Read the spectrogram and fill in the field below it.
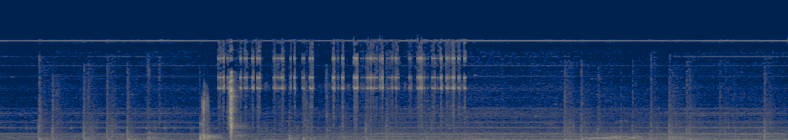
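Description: A cat's paws patter softly across the floor.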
